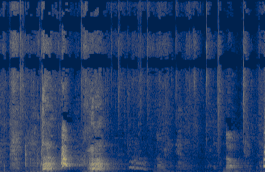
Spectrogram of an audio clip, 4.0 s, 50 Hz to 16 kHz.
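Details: Micky, a very active male Pug, playing at home and recorded on an iPhone 13 Pro Max, gives two sharp barks in quick succession, followed by a person's voice repeating short commands like sit and down.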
